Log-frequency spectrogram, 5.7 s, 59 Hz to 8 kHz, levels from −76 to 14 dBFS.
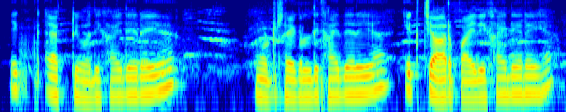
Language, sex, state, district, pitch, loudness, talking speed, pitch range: Hindi, male, Uttar Pradesh, Saharanpur, 135 Hz, -20 LUFS, 180 wpm, 125-165 Hz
